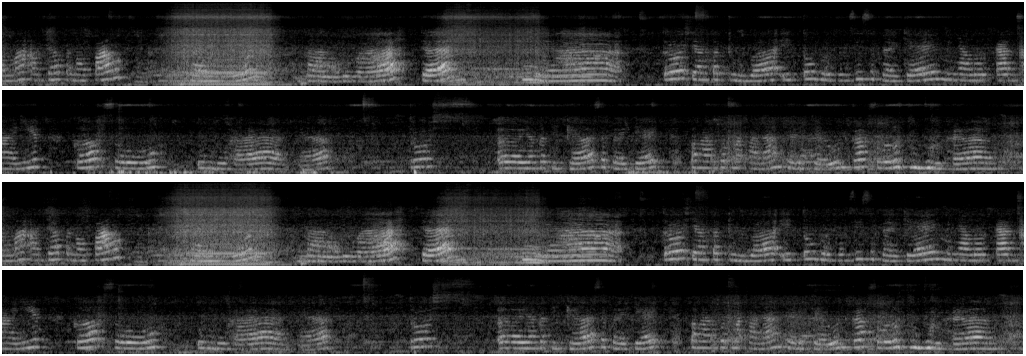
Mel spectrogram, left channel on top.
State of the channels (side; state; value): both; normal; correlation 0.68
